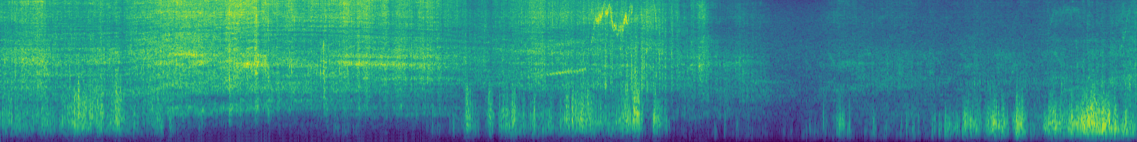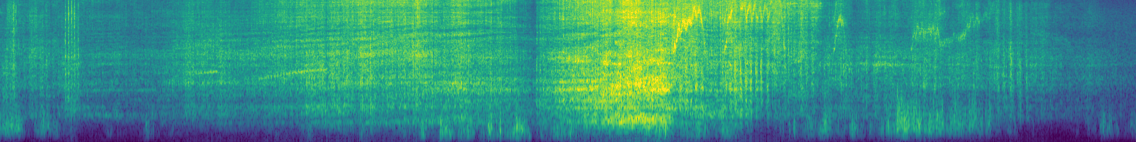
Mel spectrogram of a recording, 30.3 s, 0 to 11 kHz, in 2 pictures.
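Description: Electric RC drag car's Velineon 3500kV brushless motor and drivetrain whining over the sound of its tyres on asphalt. The whine rises in pitch as the car speeds up, comes and goes as it runs back and forth, and is loudest about three quarters of the way through.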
